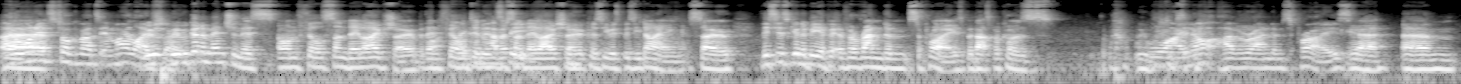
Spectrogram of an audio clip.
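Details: Adult male speaker; ordinary speech.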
